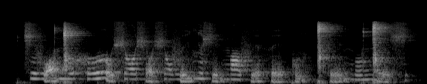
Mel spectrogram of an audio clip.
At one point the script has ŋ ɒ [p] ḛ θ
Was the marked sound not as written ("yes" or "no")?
yes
